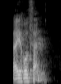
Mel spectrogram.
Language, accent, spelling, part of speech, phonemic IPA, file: French, France, aérophane, noun, /a.e.ʁɔ.fan/, LL-Q150 (fra)-aérophane.wav
- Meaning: aerophane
